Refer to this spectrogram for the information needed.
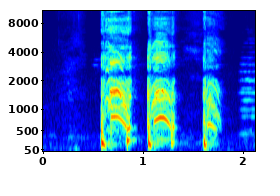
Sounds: Cough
